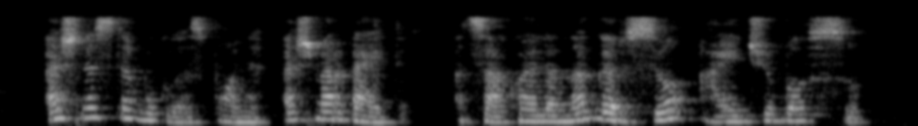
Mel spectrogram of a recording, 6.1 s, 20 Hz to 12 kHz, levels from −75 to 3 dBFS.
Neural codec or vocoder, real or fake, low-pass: none; real; 7.2 kHz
